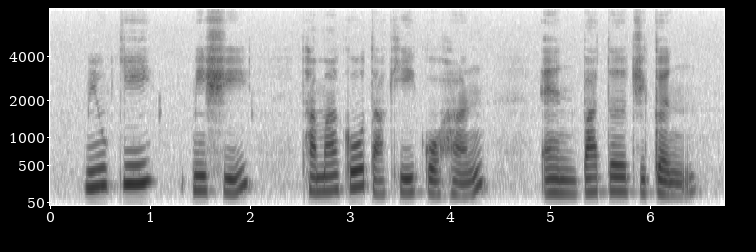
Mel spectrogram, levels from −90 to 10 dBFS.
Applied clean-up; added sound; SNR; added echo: none; none; none; none.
